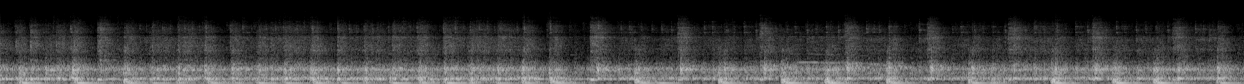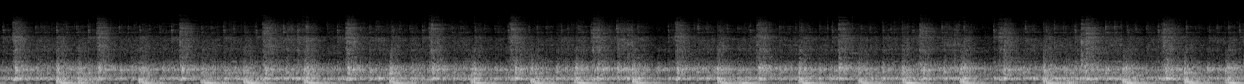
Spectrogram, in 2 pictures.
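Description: Fast Polynesian dance drumming: sharp wooden knocks over low drum beats in a quick, steady rhythm.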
